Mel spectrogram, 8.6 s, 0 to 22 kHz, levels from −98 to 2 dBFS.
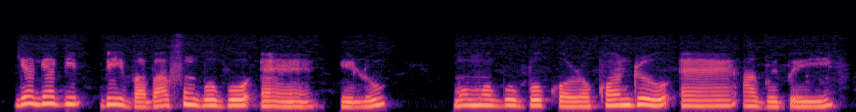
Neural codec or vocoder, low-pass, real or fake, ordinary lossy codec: none; 7.2 kHz; real; none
